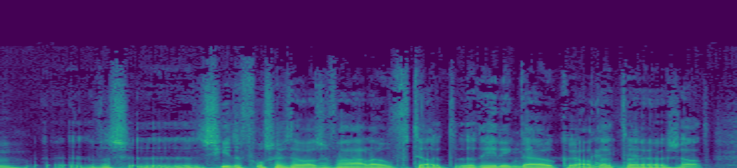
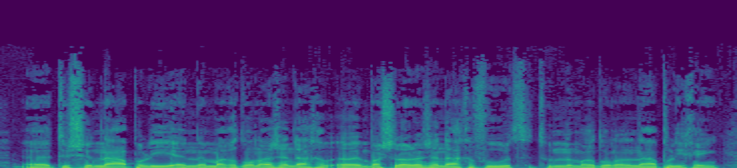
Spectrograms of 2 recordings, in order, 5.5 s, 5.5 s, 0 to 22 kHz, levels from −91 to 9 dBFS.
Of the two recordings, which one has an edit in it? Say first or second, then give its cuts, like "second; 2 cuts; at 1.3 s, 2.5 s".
first; 2 cuts; at 3.2 s, 4.3 s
